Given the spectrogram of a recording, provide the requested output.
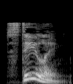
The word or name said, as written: stealing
